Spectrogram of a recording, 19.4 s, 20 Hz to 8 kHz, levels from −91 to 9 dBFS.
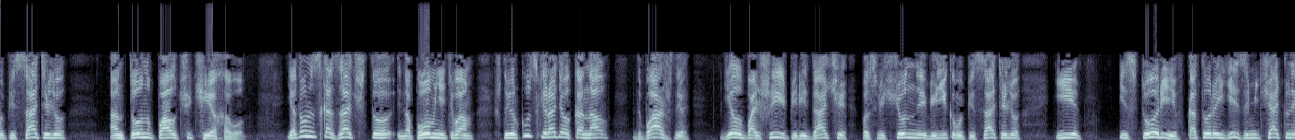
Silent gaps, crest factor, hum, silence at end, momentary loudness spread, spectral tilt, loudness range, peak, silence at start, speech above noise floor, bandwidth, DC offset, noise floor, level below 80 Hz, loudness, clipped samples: none; 14 dB; none; 0 s; 8 LU; -8 dB/octave; 2 LU; 0 dBFS; 0 s; 43 dB; 8 kHz; under 0.1%; -56 dBFS; -56 dBFS; -13 LUFS; under 0.1%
